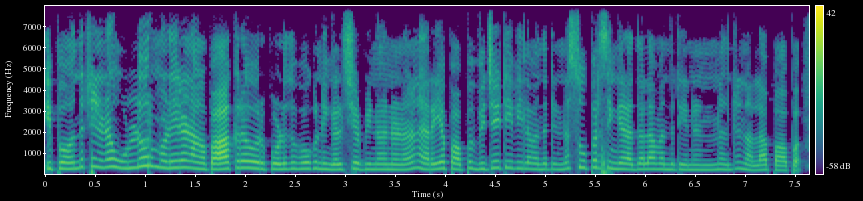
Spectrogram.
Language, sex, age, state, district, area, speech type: Tamil, female, 18-30, Tamil Nadu, Erode, rural, spontaneous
